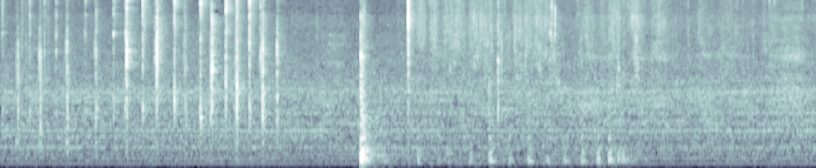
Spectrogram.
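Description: A quick run of light clicks and taps, then one louder knock about three and a half seconds in and a few scattered softer clicks: a plastic tube of hand cream and its packaging being opened and handled.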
